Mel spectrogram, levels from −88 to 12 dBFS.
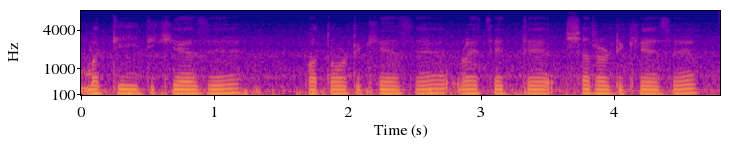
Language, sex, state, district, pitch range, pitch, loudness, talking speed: Nagamese, male, Nagaland, Kohima, 135-140 Hz, 140 Hz, -18 LUFS, 140 wpm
